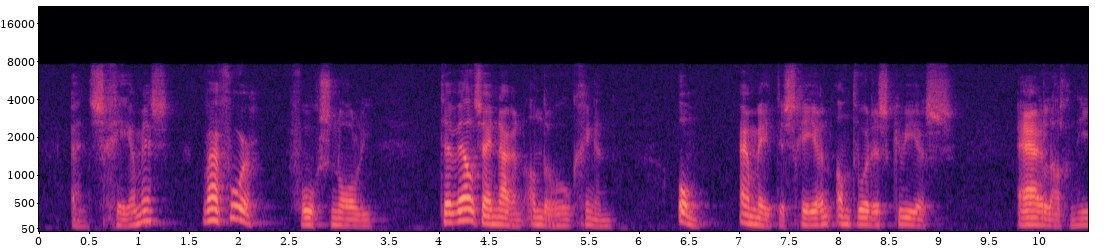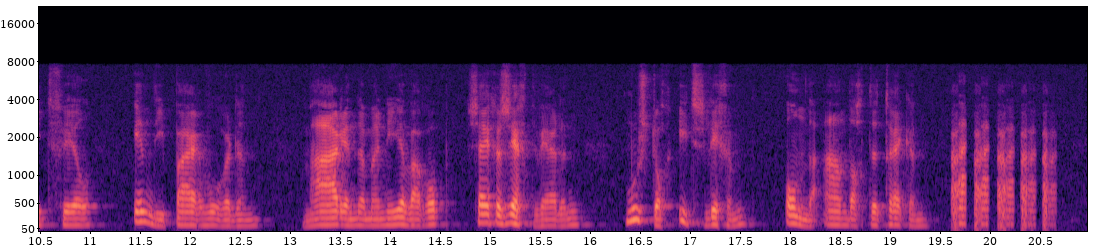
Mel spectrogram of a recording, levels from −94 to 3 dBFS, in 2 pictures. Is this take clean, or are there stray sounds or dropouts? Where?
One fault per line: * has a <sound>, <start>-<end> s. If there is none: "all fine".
* has a laugh, 19.6-20.7 s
